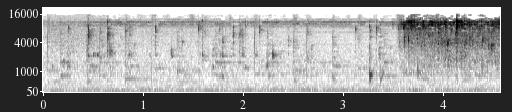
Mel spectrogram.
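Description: Hot oil in a wok ticking and popping lightly, then about three and a half seconds in a sudden loud sizzle as food goes into the oil and starts to fry.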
